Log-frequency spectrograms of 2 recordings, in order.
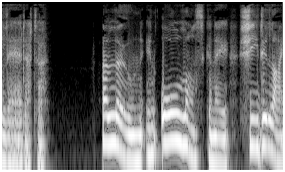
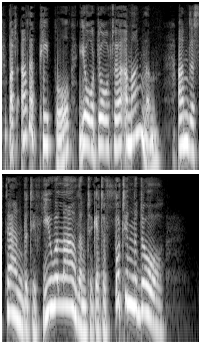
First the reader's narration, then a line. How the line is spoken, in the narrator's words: told her sharply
